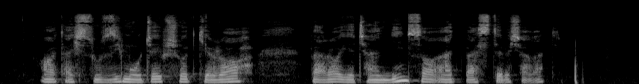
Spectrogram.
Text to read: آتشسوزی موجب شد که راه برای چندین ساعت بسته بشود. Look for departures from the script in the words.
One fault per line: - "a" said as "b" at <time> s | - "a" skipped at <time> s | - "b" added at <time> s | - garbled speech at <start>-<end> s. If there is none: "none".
none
